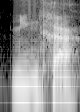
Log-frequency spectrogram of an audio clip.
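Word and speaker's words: מנחה: que se llaman minja minja con acento en la a sí las ofrendas de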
